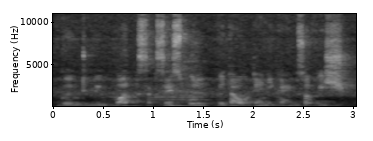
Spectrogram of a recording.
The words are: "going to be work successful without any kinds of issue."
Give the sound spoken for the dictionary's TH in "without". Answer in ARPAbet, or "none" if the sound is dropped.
T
